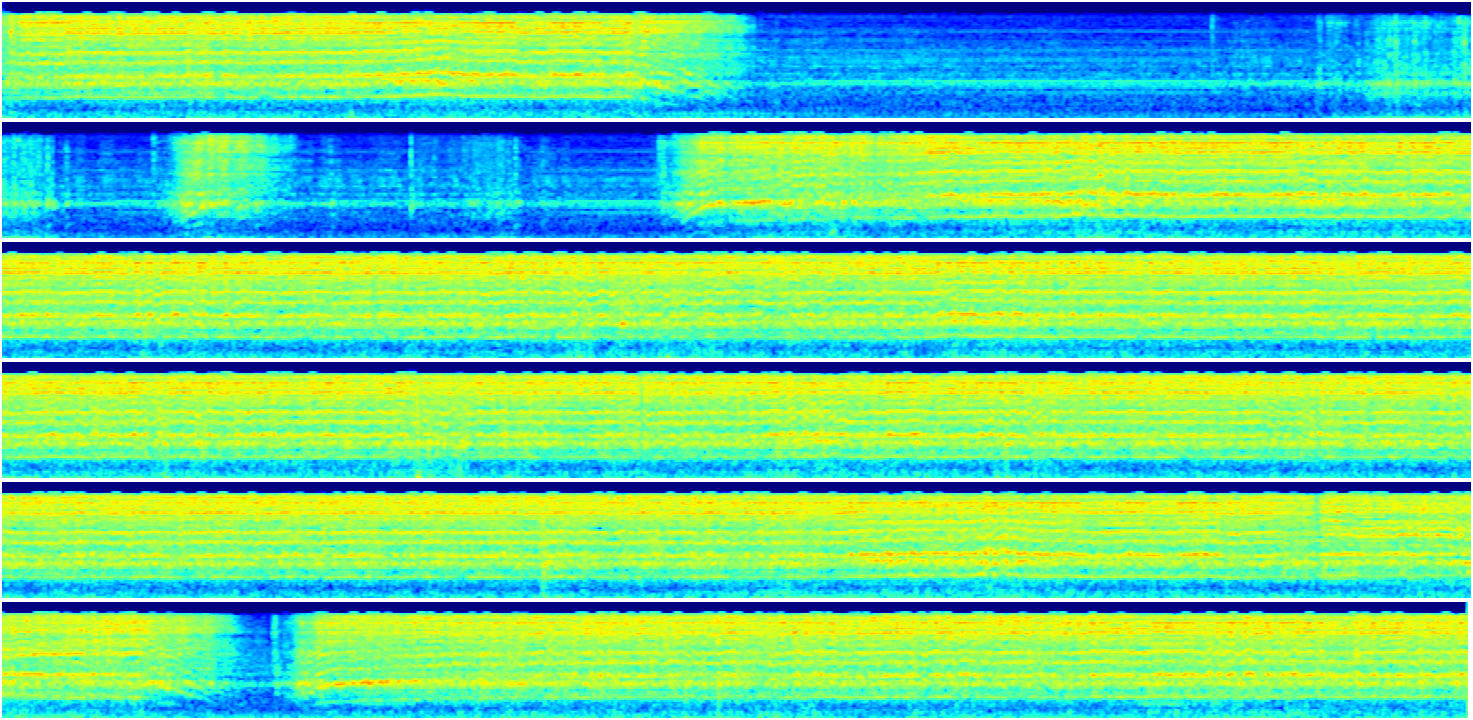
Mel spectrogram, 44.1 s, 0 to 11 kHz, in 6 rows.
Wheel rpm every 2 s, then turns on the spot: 150, 120, 0, 10, 10, 80, 160, 160, 160, 160, 160, 160, 160, 160, 160, 160, 160, 160, 130, 110, 160, 160.
none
